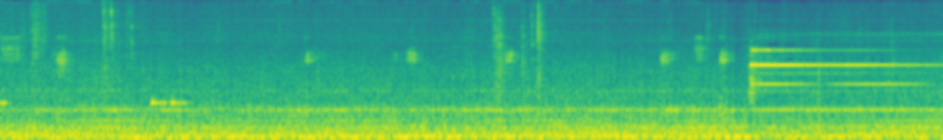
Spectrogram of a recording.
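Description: Freight train running on the line, heard from the locomotive cab: a steady low rumble with a constant whine and occasional light clicks. About seven and a half seconds in, a high steady tone of several pitches sets in suddenly and holds for about two seconds.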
